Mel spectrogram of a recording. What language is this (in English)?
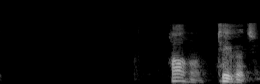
Odia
